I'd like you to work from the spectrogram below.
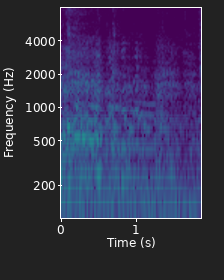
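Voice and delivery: breathy laugh through the words; can't hold back the laugh. Real, not acted. Laughing while retelling the boat story to Rick.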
